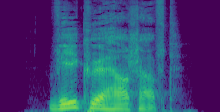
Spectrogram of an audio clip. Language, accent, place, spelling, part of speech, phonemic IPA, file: German, Germany, Berlin, Willkürherrschaft, noun, /ˈvɪlkyːɐ̯hɛʁʃaft/, De-Willkürherrschaft.ogg
- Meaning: arbitrary rule, despotic rule, despotism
